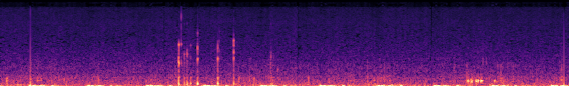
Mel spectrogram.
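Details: Stomach growling recorded after drinking a beverage: low gurgling rumbles with a few brief bubbly pops over a steady low hum, ordinary bowel sounds.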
